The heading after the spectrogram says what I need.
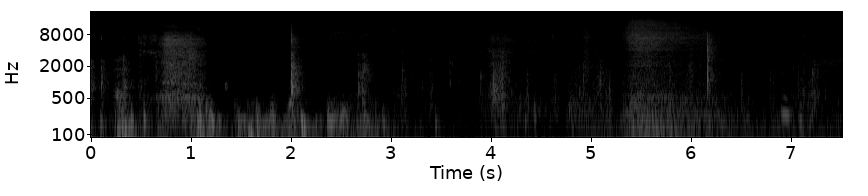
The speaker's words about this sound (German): Ja, ich atme die ganze Zeit schon. Warum hört man mich so laut?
